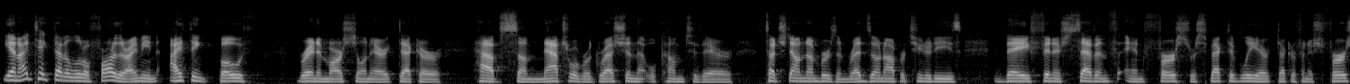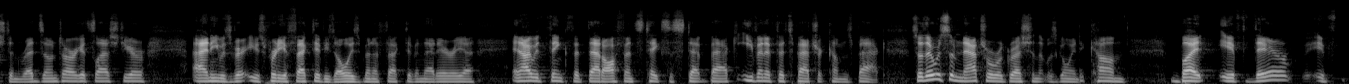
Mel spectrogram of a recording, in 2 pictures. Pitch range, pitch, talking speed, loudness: 130-150 Hz, 140 Hz, 210 wpm, -27 LUFS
